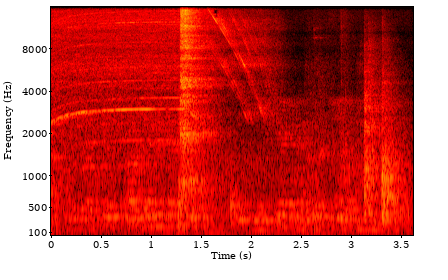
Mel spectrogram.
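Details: Dental drill running on a dental chair unit during a demonstration: high-pitched whine of the spinning drill, with brief bursts of spray or air and room noise.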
